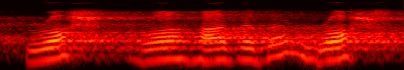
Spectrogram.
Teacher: را کے اوپر چونکہ زبر ہے اس لیے اس کو ہم پر موٹا پڑھیں گے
